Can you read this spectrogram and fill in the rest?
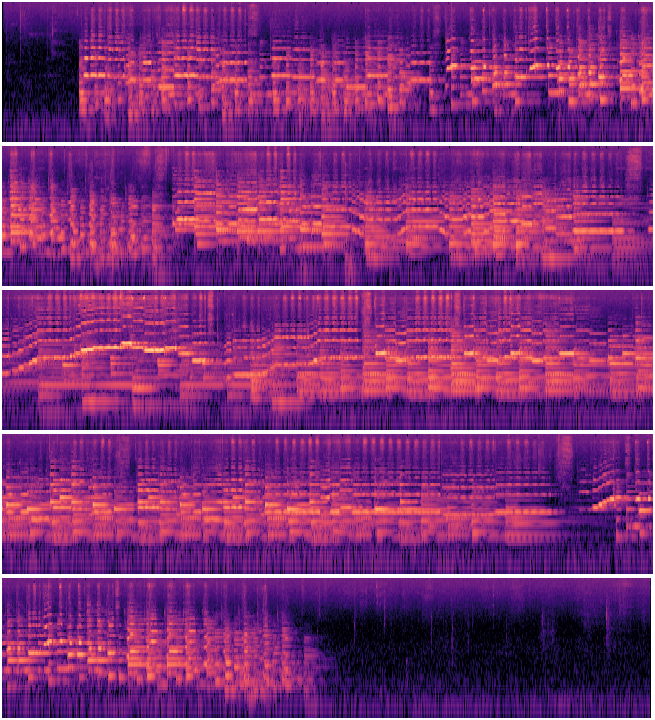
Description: classical music
piano
flute
Advanced Recital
